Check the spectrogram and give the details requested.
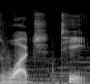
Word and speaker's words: watched: So if a verb ends in one of those voiceless sounds, the e d ending is pronounced as a t sound, just a t.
